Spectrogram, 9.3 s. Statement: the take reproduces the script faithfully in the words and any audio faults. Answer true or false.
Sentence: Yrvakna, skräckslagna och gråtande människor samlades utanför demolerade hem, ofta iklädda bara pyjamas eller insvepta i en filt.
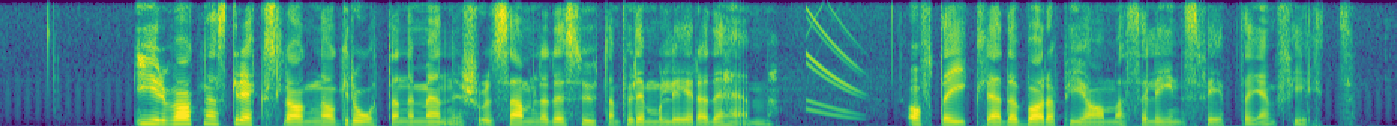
false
